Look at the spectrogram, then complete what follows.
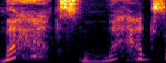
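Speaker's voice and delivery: mock impatient screaming, very high-pitched. Retelling the customs line, she repeats what she yelled at the woman ahead: retelling screaming 'next, next'. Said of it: "I'm screaming".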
